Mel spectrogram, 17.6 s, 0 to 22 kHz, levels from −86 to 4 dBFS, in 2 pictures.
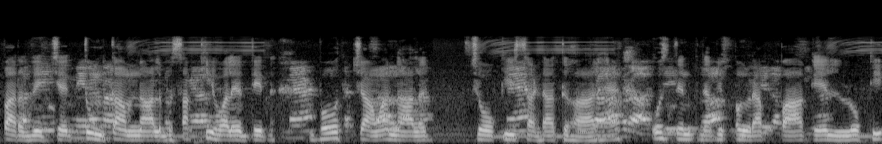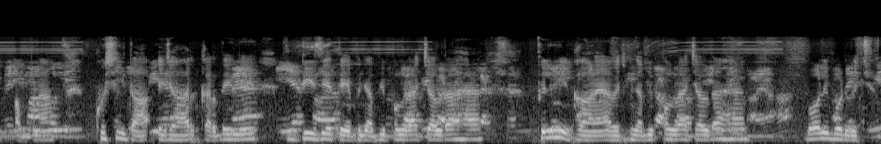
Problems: background sounds at intervals, continuous background conversations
